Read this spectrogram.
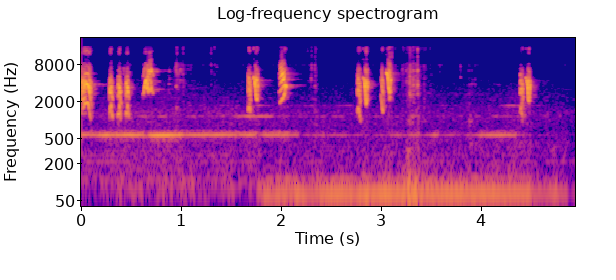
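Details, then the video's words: Long-tailed shrike uttering toet-toet notes to provoke other shrikes. Short clusters of high, shrill notes come in bursts, over a steady mid-pitched tone and a low droning hum. "Suara burung cendet gacor toet-toet memancing emosi cendet bahan agar cepat gacor"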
